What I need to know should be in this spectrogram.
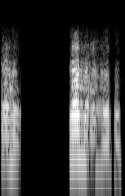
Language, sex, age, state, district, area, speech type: Marathi, male, 30-45, Maharashtra, Nanded, rural, conversation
